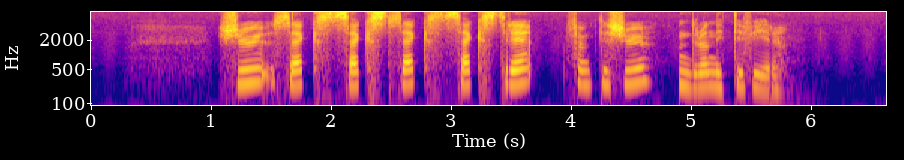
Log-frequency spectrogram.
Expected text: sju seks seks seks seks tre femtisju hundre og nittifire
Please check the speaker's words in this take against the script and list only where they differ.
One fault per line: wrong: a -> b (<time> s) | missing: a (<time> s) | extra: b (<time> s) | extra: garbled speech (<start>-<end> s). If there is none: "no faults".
no faults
